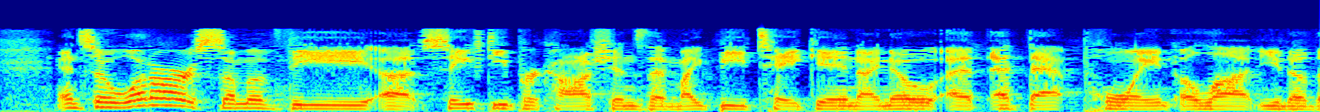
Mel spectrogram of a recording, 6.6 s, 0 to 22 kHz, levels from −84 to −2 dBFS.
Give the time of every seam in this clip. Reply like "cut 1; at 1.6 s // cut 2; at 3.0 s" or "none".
none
